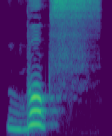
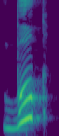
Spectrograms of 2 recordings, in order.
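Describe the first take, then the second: First: बुक्स with a crisp s ending; बुक्स, final s marked. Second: Said in the usual way. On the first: Shown as a demonstration. (बुक्स का स साफ़) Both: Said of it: "plural के sounds को".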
